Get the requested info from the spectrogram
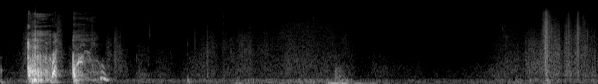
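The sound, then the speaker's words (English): A couple of sharp coughs burst out at the start, followed by quieter rustling and low background rumble, with a few faint breathy noises near the end. “There's a little coughing.”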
